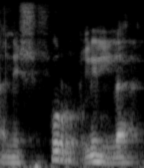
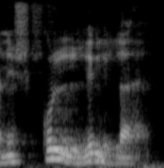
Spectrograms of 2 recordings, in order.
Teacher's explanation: ini ra ketemu lam, ini boleh idgham menjadi anishkul lillah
